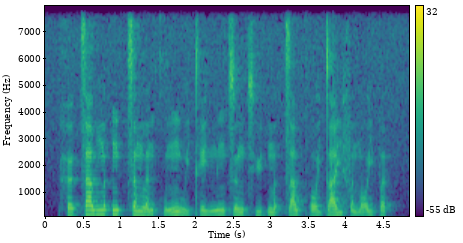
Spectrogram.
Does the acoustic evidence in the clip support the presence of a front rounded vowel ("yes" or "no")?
yes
